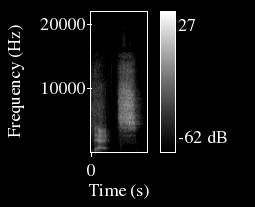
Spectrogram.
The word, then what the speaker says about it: debt: And did you know that debt that that be silent in debt? Yeah, it is silent.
